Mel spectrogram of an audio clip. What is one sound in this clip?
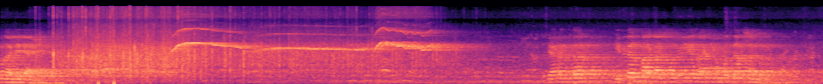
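A crowd of men talk and murmur loudly in a large echoing hall.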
